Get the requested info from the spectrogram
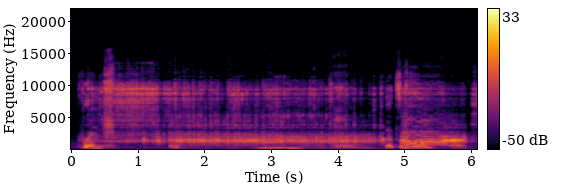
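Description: A man chewing hard candy with a cheek retractor holding his mouth open: loud crunching and rattling starts suddenly, with his voice sounding through it and strongest near the end.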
